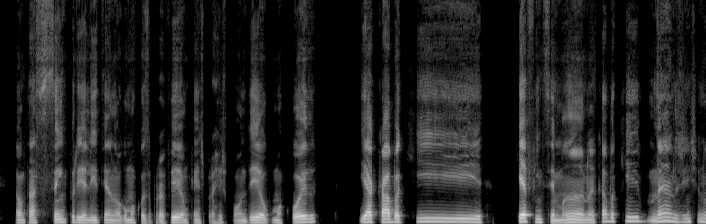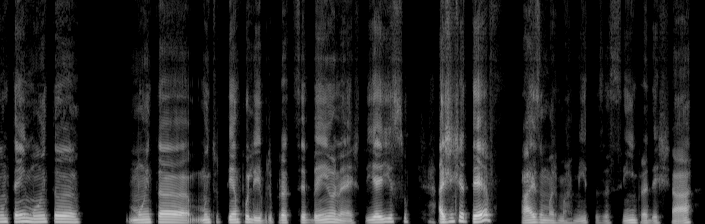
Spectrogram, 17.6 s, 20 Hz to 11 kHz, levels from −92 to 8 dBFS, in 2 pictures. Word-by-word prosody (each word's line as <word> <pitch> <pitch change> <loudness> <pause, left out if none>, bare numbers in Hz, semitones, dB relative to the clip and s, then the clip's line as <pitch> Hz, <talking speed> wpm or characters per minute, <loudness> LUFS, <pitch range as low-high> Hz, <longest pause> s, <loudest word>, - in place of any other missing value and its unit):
então 115 0 -3
tá 125 0 -1
sempre, 130 +1 -1
ali, 115 0 0
tendo 120 -1 -3
alguma 115 +1 -3
coisa 115 -2 -7
pra 105 - -4
ver, 130 -1 +5
um 115 - -4
cliente 115 -1 -9
pra 110 - -13
responder, 110 +2 -1
alguma 110 -2 0
coisa, 145 +6 +3 0.5
e 155 - +5
acaba 150 -1 +5
que 160 -2 0 0.4
que 165 - +10
é 165 - +11
fim 145 -4 -4
de 135 - -8
semana, 125 +2 +2
acaba 170 +6 -2
que, 190 -1 -2
né, 185 +3 +2
a 180 - -1
gente 155 +2 -7
não 155 0 -2
tem 160 +2 +1
muita 150 -3 +1 0.6
muita 130 0 +2
muito 130 +1 -6
tempo 130 0 -1
livre 110 -4 -3
pra 115 - -2
te - - -27
ser 125 - -3
bem 120 +4 -1
honesto, 105 -8 -3
e 125 +3 -1
ai 135 - +5
isso 160 +2 -4 0.4
a 135 - +6
gente 170 +6 -1
até 180 +8 +5 0.4
faz 120 +3 -1
umas 105 -4 -6
marmitas, 95 0 -15
assim, 100 +4 -8
pra 100 -3 -7
deixar, 100 -1 -5
130 Hz, 175 wpm, -22 LUFS, 115-155 Hz, 0.6 s, é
